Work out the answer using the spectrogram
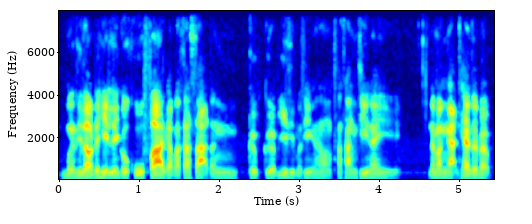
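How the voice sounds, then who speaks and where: A man's voice: medium pitch, fast, a bit bright. A young man talking casually and informally as co-host of an anime discussion. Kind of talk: casual post-film chat.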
